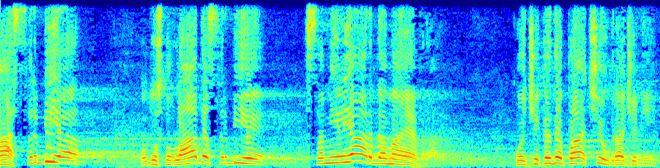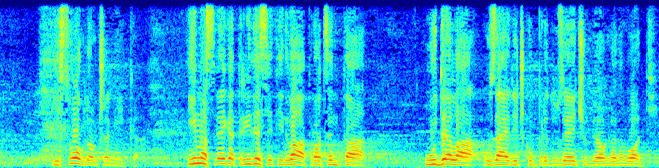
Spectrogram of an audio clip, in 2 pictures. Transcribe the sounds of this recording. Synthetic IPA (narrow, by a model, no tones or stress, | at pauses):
asr̩bija | od̪no̞snoʋvlˠaːd̪asr̩bijesamilijaɾd̪amae̞ʋɾa̰ | ko̞jet͡ɕekt̪aɡd̪aplˠaːt͡ɕajuɡɾad͡ʑani | isʋo̞ːɡnauʈ͡ʂeniːka | imasʋe̞ɡat̪ɾiːd̪eset̪id̪ʋaːpɾo̞t̪se̞nt̪a | ud̪elauzajed̪nit͡ʃko̞mpɾe̞d̪uzeːt͡ɕubeo̞ɡɾad̪naʋo̞d̪i̥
